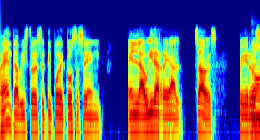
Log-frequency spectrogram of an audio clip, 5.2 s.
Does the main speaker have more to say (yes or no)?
yes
